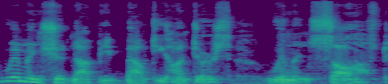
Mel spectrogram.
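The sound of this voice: Putting on a character voice, a man talks slowly at a low pitch with vocal fry and very wide pitch swings.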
